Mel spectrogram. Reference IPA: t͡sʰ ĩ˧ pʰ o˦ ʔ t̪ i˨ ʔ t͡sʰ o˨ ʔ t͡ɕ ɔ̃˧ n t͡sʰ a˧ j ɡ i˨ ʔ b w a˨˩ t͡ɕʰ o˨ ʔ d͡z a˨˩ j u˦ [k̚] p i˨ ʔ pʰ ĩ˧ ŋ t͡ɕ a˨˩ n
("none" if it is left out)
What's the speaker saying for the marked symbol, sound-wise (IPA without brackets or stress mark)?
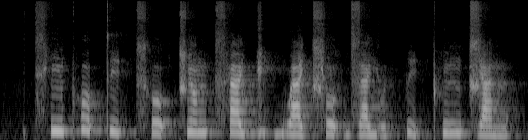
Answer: t̚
